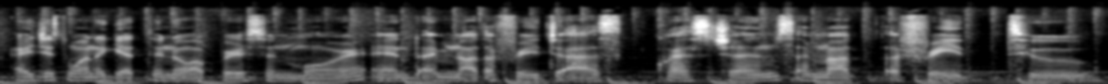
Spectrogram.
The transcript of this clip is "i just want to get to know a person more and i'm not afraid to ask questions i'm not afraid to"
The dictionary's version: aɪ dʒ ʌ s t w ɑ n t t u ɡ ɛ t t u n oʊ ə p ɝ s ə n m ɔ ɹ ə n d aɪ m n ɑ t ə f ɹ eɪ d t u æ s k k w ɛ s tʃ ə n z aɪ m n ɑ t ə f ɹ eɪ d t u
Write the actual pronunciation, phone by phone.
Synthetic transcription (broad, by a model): aɪ dʒ ʌ s t w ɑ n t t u ɡ ɛ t t u n oʊ ə p ɝ s ə n m ɔ ɹ ə n d aɪ m n ɑ t ə f ɹ eɪ d t u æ s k k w ɛ s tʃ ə n s aɪ m n ɑ t ə f ɹ eɪ d t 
